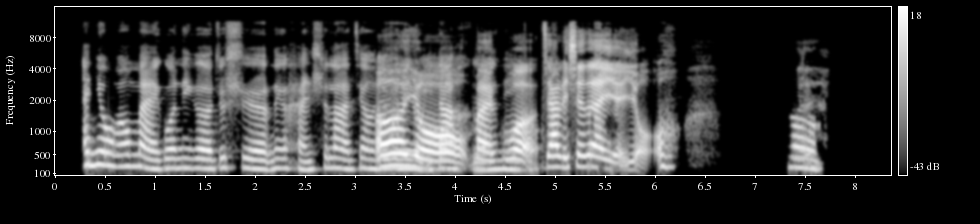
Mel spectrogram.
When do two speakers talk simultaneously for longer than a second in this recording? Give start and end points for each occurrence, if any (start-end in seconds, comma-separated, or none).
3.2-4.9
